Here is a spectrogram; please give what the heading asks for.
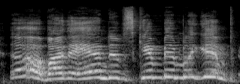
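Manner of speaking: high, loud hammed-up spell casting; over-the-top sorcerer voice; mock wizard incantation. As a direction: ham up a grand magic incantation. Mock Doctor Strange incantation.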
